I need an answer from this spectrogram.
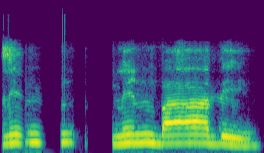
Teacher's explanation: নুন সাকিনের পরের হরফ বা এসেছে, তাই নুন সাকিনকে এ, নুন মিম দ্বারা, সাকিনকে মিম দ্বারা পরিবর্তন করে এক আলিফ পরিমাণ গুণনা করে পড়তে হবে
